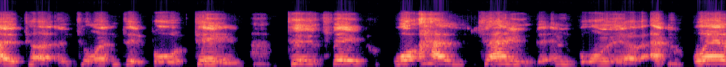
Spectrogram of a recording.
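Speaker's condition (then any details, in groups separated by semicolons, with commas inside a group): Cerebral palsy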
